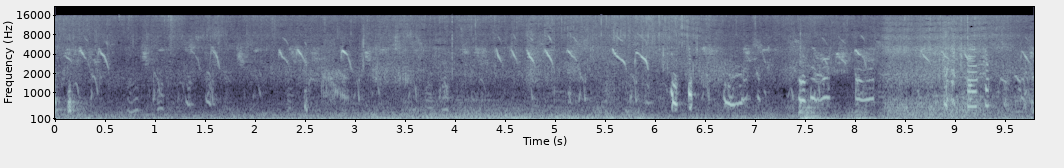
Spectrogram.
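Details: Farmed red junglefowl in Cambodia make a busy stream of short, sharp chirps and clucks that grow louder and denser toward the end, with a low background rumble.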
